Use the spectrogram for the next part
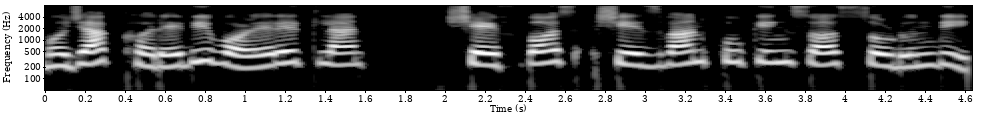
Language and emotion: Goan Konkani, neutral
